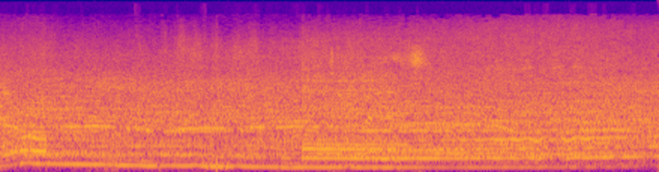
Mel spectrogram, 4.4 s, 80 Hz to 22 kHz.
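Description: A 1984 Formula 1 race car engine in Automobilista 2 at the Italian Grand Prix, droning steadily and loudly throughout with a sustained, slowly shifting pitch, like a continuous onboard engine note at high revs.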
